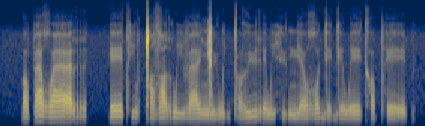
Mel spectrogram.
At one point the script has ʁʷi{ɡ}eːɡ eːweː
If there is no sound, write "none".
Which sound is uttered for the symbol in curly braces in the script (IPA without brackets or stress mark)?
ɡ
